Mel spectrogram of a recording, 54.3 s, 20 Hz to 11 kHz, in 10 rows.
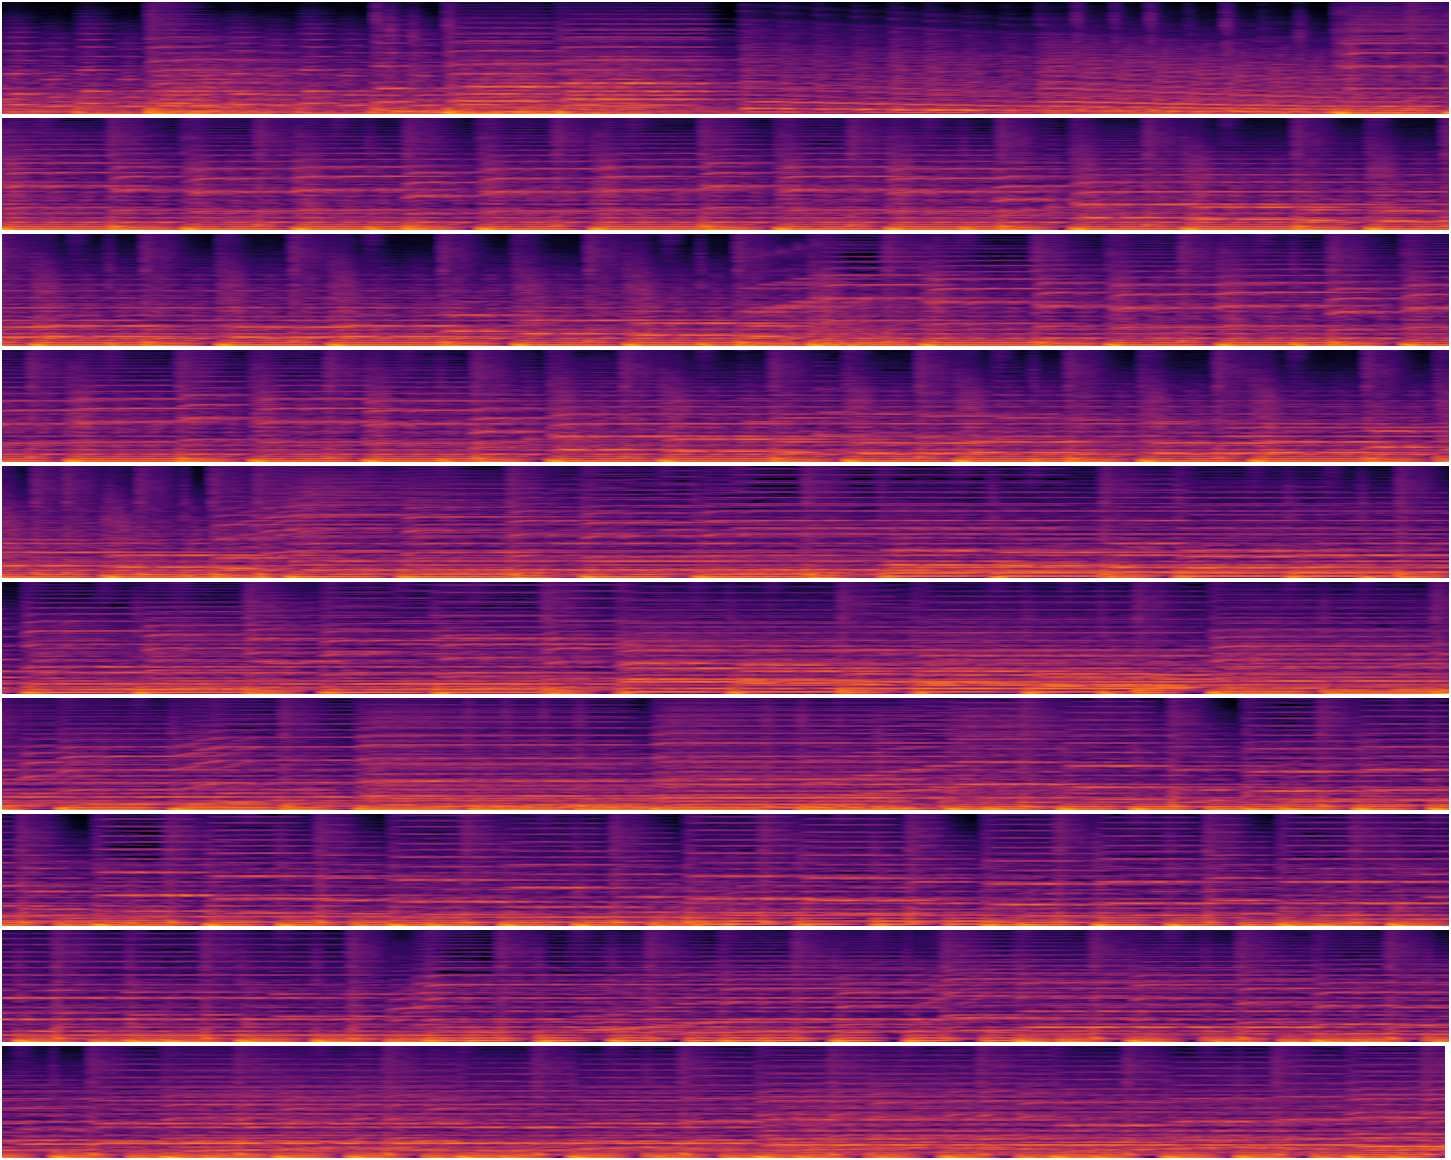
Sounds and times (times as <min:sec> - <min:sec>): Video game music: 0:00.0 - 0:54.2.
